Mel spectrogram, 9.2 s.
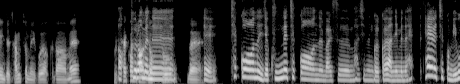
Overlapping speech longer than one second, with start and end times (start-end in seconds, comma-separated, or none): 2.4-3.6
